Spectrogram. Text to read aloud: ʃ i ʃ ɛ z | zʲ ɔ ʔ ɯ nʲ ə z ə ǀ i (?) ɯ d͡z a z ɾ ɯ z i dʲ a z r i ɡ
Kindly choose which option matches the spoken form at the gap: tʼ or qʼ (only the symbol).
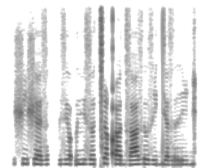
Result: qʼ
